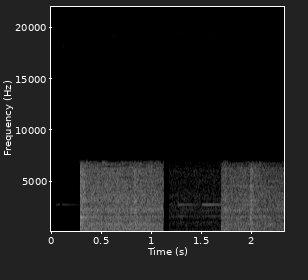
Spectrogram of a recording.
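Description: Road traffic noise from an outdoor camera microphone, heard in short pieces that cut in and out abruptly with dead silence between them.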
